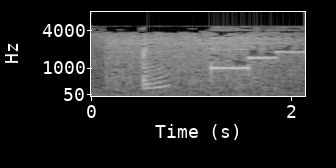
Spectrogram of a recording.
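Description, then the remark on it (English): Telephone tones of a call placed during a radio show, over a noisy, hissy line: a brief warbling chirp, then a run of steady electronic beeps stepping upward in pitch, each held for a moment. “Okay, I believe what we got the first time was we just didn't get the recording or something because it made the same kind of a noise and it just never connected to anything.”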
